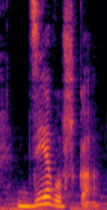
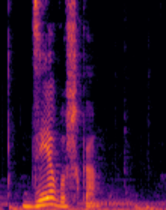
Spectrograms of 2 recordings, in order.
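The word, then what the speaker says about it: дедушка: the dear whoosh Ka so stress the first syllable diabushka diabushka this one is pretty easy so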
